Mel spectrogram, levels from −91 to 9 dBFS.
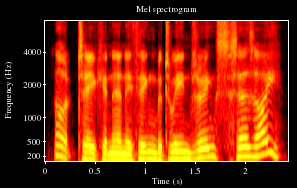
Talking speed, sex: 175 wpm, male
